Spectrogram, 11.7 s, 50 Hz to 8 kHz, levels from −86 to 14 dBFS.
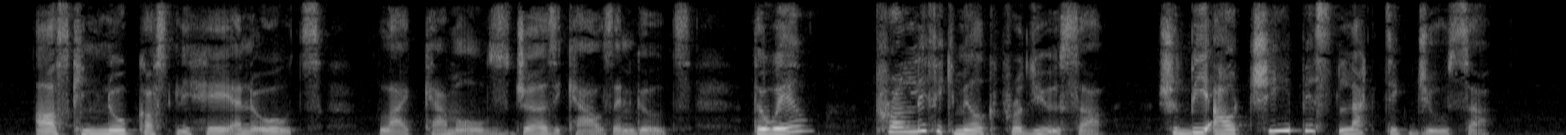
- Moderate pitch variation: No, wide, 6.9 semitones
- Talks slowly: Yes, slow, 115 wpm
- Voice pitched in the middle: No, high, 195 Hz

